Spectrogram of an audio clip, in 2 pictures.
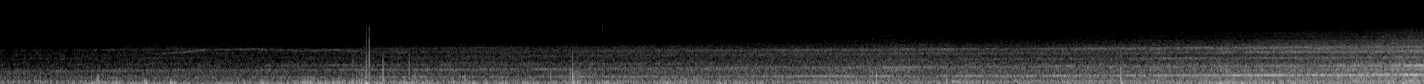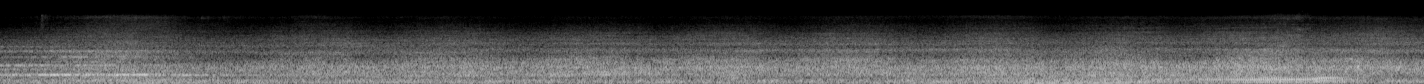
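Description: An ONCF E-1400-series electric locomotive pulls away with a passenger train, its whine slowly rising in pitch as it gathers speed. From about halfway the sound grows much louder as the locomotive and its coaches pass close by, wheels running on the rails.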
